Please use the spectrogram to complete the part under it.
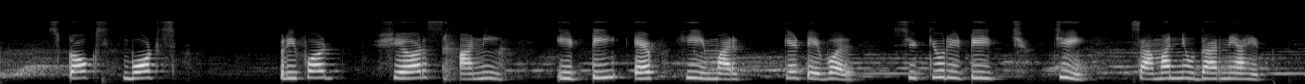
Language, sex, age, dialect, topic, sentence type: Marathi, female, 18-24, Varhadi, banking, statement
